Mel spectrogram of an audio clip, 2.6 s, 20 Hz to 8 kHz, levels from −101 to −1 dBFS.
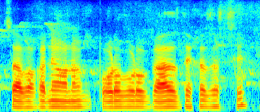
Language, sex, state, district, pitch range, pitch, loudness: Bengali, male, West Bengal, Cooch Behar, 115-120 Hz, 115 Hz, -18 LUFS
